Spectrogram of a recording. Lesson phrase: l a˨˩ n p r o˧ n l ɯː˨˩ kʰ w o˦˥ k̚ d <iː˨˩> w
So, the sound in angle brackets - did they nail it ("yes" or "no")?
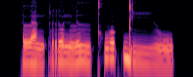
yes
